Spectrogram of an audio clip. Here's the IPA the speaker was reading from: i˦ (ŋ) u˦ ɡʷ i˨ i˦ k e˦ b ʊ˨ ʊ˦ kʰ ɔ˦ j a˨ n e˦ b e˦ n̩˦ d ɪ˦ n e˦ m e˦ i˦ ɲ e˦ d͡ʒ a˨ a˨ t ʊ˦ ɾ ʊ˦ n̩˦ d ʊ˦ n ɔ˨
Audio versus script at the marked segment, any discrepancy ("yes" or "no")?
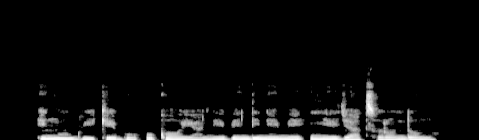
no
